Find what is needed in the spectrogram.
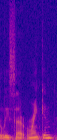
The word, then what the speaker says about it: Lisa Rankin: No, I wanted to also point out that this list is by Dr. Lisa Rankin. – Cool. Yeah. – I don't know if I said that right. – Sounded good.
